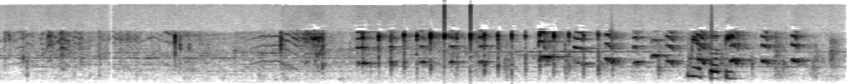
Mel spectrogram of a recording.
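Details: Cocker Spaniel puppies at play give high, squeaky yips and thin whines. Many short overlapping calls rise and fall and grow busier toward the end, with scattered sharp clicks and knocks.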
